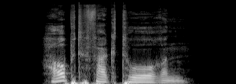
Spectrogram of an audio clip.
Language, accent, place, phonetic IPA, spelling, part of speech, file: German, Germany, Berlin, [ˈhaʊ̯ptfakˌtoːʁən], Hauptfaktoren, noun, De-Hauptfaktoren.ogg
- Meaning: plural of Hauptfaktor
